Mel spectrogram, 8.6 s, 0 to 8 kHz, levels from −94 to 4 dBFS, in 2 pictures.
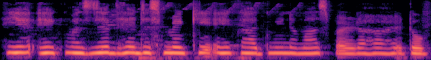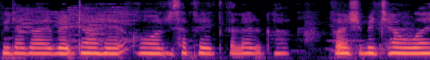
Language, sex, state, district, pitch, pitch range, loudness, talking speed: Hindi, female, Bihar, Vaishali, 245 Hz, 240-255 Hz, -30 LUFS, 160 wpm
